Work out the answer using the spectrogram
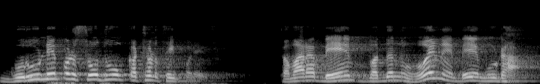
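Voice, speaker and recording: A man's voice: on the high side, very animated, measured pace. Man preaching in an echoey hall. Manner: conversational, asks listeners questions and calls on them by name. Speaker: spiritual teacher. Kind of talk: devotional discourse to a live gathering. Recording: echoey hall, dull lo-fi sound.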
